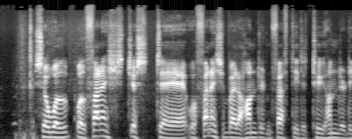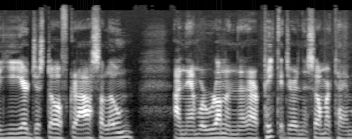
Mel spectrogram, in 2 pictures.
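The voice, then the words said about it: Northern Irish accent. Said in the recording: “that is not a Scottish accent ... originally from County Down in Northern Ireland”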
